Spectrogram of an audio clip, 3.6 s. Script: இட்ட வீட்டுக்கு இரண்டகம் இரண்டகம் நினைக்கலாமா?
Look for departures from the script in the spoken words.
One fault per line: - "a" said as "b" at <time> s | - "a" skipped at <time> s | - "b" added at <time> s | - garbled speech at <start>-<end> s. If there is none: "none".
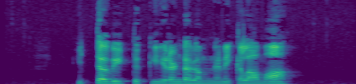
- "இரண்டகம்" skipped at 2.1 s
